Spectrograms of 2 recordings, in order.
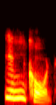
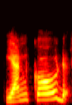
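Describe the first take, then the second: First: The first vowel sounds like the i in ink. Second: The first vowel sounds like the e in get. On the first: The speaker calls it right. "Just replace the E with I" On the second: The speaker calls it wrong. "not in encode, no"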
